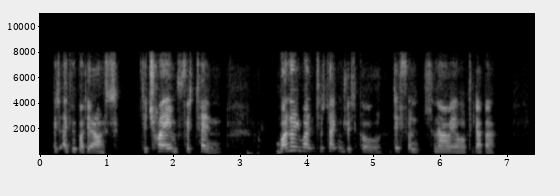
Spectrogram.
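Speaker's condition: Profound deafness; congenital, undiagnosed until age four, chest-worn hearing aid box from age four, considered for cochlear implant; delayed speech development, mother taught tongue and mouth placement by feeling buzzing, speech good but sounds short-tongued

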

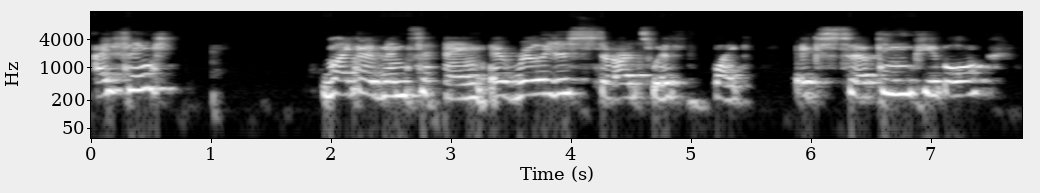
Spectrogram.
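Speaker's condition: Spastic cerebral palsy; walker since age 3

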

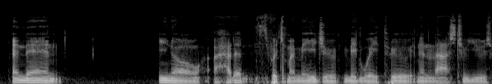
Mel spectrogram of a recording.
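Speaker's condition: Severe to profound hearing loss, sensorineural hearing loss; hearing aids from 2.5 for ten years

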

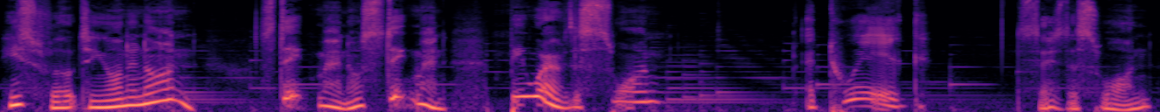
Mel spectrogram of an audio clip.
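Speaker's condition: No condition

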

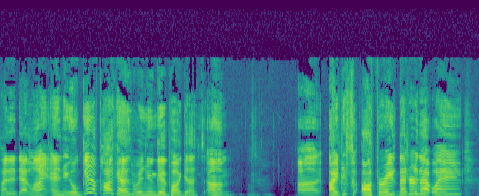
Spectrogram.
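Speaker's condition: Cerebral palsy; recent health issues

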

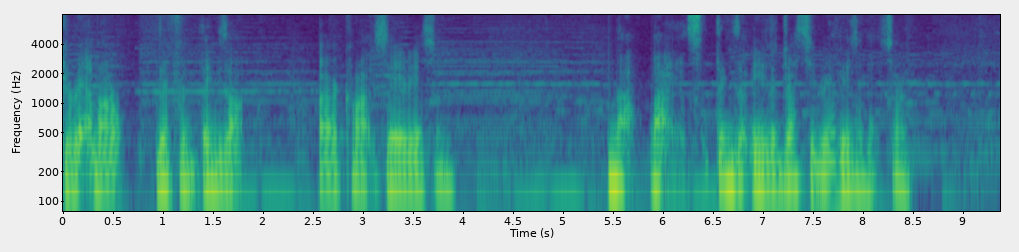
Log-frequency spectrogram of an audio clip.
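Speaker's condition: Duchenne muscular dystrophy; night ventilator, past punctured lung on night ventilator, week in hospital, painful breathing in, healed itself

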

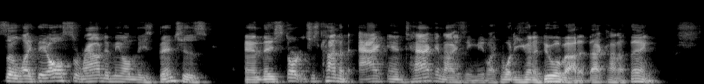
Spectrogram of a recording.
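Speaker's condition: Cleft lip and palate; congenital

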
